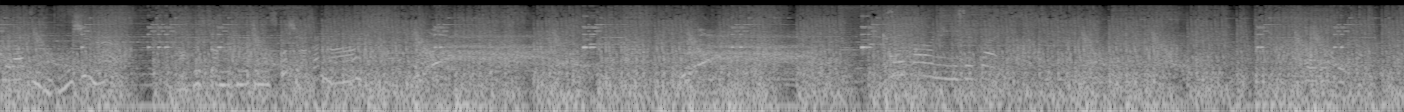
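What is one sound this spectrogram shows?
Electronic game shots fire rapidly and steadily.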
